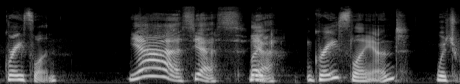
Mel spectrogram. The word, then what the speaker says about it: Graceland: right kind of like Graceland yes yes yeah Graceland which we always have called it Graceland yeah you don't call it Grace Land like Disneyland they call it Graceland like one word Graceland like in Australia Melbourne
